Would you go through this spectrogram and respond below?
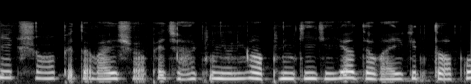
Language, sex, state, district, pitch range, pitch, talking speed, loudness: Hindi, female, Bihar, West Champaran, 260-280 Hz, 270 Hz, 140 wpm, -15 LUFS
